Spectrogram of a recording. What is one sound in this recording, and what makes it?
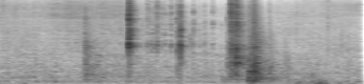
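Metal tongs clink against a grill grate.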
